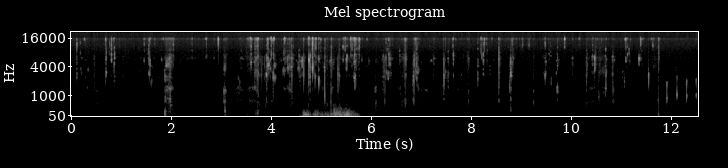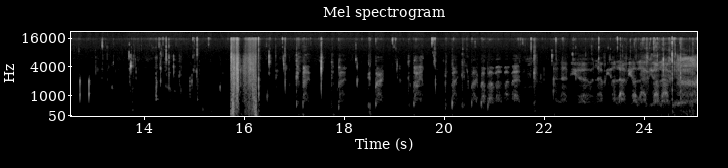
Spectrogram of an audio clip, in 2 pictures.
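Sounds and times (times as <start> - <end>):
chewing candy: 0.0 - 25.0
small mouth clicks: 3.6 - 8.2, 9.6 - 15.2, 24.2 - 25.0
muffled low rumble: 4.6 - 5.8.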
